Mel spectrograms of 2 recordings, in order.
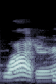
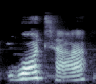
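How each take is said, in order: First: It is said with an American accent. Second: It is said with a Kenyan accent.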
